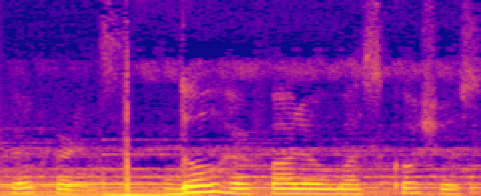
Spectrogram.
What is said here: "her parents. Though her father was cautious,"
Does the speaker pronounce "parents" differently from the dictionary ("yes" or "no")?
yes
